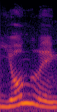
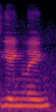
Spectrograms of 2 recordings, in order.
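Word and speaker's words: Yuengling: like this Yingling sign they're like oh no that's like yungling like they were pronounced it for it's like no no no it's Yingling it's Yingling we don't know how to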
